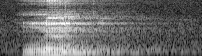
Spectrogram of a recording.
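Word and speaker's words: נון: n n so this is n Sound no noon so you see this at the beginning or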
